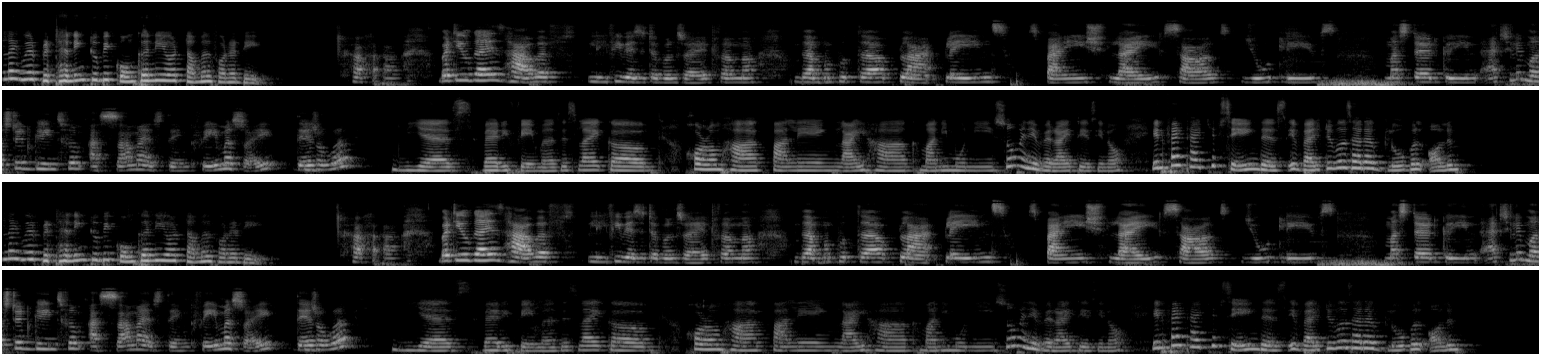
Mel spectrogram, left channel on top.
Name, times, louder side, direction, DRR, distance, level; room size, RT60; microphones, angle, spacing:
voice 1, 0.0-2.6 13.2-13.9 18.4-18.5 19.3-29.9, left 3 dB, 25° left, 0.3 m, -32 dB
voice 2, 3.4-10.0 10.4-18.8, right 1 dB, 20° right, 0.6 m, -33 dB
4.3 x 2.4 x 3.2 m
head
